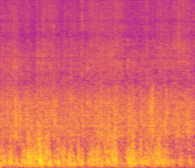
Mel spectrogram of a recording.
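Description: Wind buffeting the microphone in a slowly moving car, an uneven low rumble with the car's road noise beneath it.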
